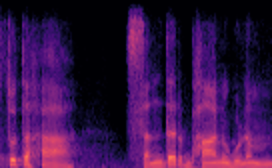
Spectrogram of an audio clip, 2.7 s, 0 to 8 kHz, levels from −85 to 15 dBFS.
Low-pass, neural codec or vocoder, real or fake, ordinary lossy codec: 7.2 kHz; codec, 16 kHz, about 1 kbps, DyCAST, with the encoder's durations; fake; Opus, 16 kbps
